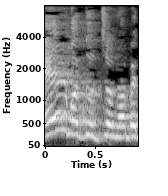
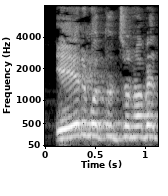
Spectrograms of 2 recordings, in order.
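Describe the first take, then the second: First: এ in এর said as an open "ae"; open vowel demo. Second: এ in এর said as a closed "e"; closed vowel demo. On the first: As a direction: pronounce এর as "aer", with the vowel of "cat". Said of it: "বিবৃত". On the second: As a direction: pronounce এর with a close "e", as in "er". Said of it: "তখন সংবৃত". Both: Shown as a demonstration.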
